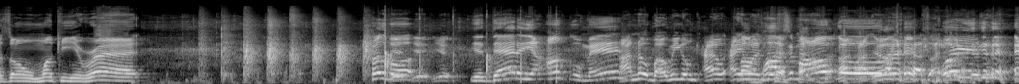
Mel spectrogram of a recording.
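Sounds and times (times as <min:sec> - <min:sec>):
speech: 0:00.0 - 0:01.6, 0:03.7 - 0:10.1
applause: 0:01.9 - 0:05.4
laughter: 0:07.3 - 0:10.1.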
